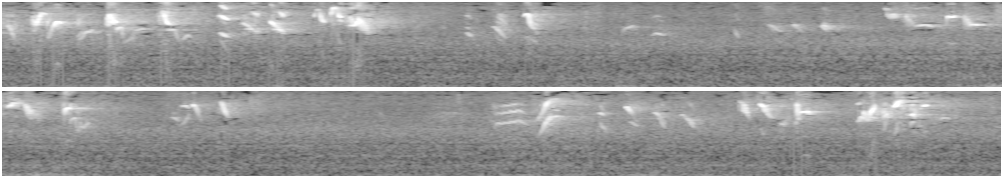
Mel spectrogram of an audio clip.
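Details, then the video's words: A goldfinch twitters in quick, tinkling bursts of high chirps, falls quiet for a few seconds, then returns with another rapid run of bright notes. "Goldfinch Bird Sounds"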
